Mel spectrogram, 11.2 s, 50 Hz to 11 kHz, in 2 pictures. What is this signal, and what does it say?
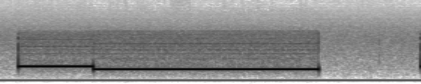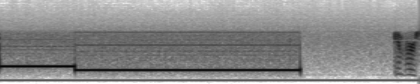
Two-tone page, heard as a one-second tone, then a three-second tone, about 750 then 640 Hz, about 750 then 600 Hz. It is heard from 0.3 to 9.6 s.
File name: Portage / 01181 10-24 Portage 154.385 Paging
